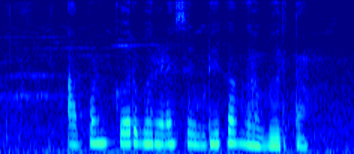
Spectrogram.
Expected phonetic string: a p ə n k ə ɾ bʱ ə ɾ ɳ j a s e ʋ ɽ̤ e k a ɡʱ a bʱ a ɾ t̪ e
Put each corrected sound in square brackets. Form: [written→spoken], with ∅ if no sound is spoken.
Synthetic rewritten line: a p ə [n→ɳ] k ə ɾ bʱ ə ɾ ɳ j a s e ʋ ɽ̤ e k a ɡʱ a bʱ [a→ə] ɾ t̪ [e→a]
